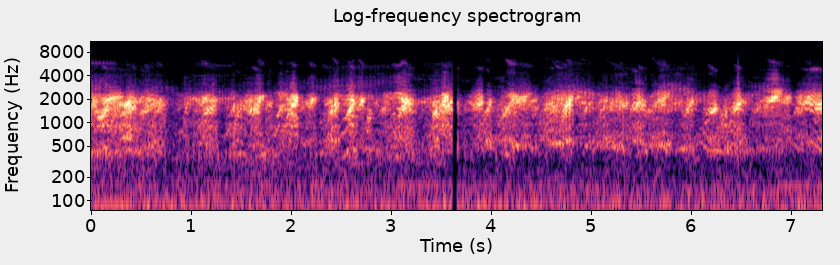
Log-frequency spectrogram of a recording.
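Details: Many frogs croak at once at a pond where a stork bathes and swans and ducks swim with chicks, forming a steady rattling chorus of quick, thickly overlapping notes with no single voice standing apart.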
